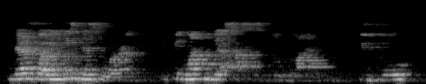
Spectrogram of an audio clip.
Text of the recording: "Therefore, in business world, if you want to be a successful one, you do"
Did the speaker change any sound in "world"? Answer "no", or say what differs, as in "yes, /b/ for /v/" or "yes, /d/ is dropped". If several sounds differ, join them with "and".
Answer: yes, /l/ is dropped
